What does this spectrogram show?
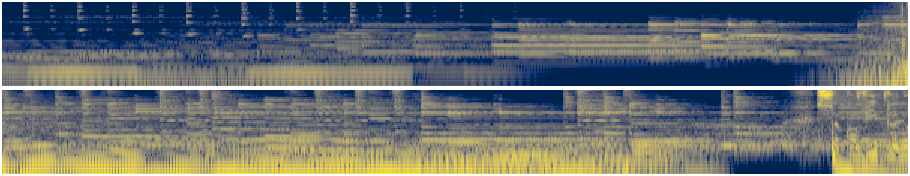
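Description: Instrumental intro of a rap track: a soft, melodic keyboard-like line with echoing effects, then a loud beat with heavy bass and drums kicking in halfway through. No vocals yet.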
